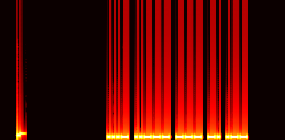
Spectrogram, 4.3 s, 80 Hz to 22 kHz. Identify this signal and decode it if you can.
Morse code, heard as a keyed tone, about 34 wpm, 700 Hz. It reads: V2ONW
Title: Code Groups - 5 Letter:Numbers - 35wpm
